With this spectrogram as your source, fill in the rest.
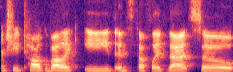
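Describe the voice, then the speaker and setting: A woman at a moderate pace. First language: Hindi and Urdu. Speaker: interviewee, former ESL student. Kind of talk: interview. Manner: casual, many fillers.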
